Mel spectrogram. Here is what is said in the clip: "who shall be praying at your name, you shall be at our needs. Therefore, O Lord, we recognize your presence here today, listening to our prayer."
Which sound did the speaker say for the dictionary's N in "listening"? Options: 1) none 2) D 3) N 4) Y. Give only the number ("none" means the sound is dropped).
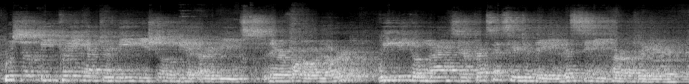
1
